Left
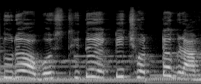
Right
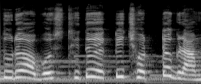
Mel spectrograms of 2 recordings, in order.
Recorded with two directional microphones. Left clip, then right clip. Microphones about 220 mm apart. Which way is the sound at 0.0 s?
30° right (ahead or behind).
